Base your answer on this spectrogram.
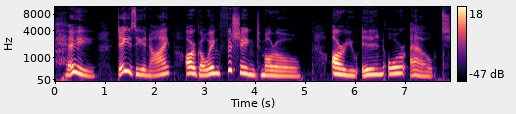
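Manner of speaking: deep booming character voice. Getting into character, the speaker reads a game character's lines in a deep voice. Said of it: "he has a deep voice".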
